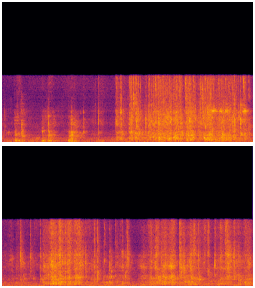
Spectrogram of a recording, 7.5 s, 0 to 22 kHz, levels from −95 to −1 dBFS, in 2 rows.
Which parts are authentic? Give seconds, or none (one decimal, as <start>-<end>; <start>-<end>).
0.0-0.4; 1.8-4.4; 5.1-5.7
